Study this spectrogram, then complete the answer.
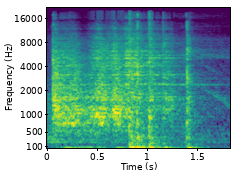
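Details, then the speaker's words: Rebuilt 426 Gen 2 Hemi crate engine (new heads, intake, pistons) first start on a run stand: cranks and fires quickly into a loud rough-edged roar with blips, then settles; oil pressure jumps to 50 psi; normal start. "Here's our 426 crate hemi first start. See how she goes."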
